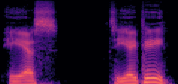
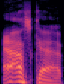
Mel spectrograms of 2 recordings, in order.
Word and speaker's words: ASCAP: or BMI or ASCAP, ASCAP, right? Great. So it's spelled the same way it sounds. Like an ASCAP.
